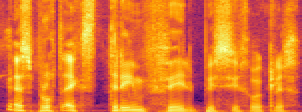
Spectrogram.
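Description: A young Swiss German man, a podcast co-host, telling a lively story in casual chat and laughing often. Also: lowish voice, measured pace, no room sound, studio quality.

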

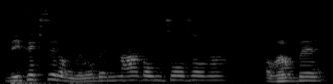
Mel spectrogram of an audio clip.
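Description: A man's voice: high-pitched, fast talker, low-quality recording. A man co-hosting a casual chat, enthusiastic, with frequent laughs and lots of "like". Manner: enthusiastic, laughs often, heavy filler "like". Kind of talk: casual chat about video games.

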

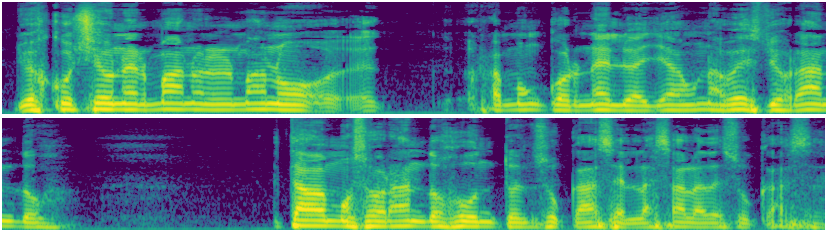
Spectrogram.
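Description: A male pastor preaching a sermon with passion, swinging between shouts and hushed, quiet talk. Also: a little high, fairly even intonation, brisk, no room sound.

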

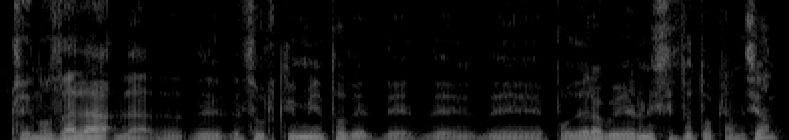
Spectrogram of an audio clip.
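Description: A man's voice: medium pitch, little pitch movement, moderate pace, a little mellow. A man with a Mexican Spanish accent, a guest in a casual interview, telling his testimony with many fillers and quoted dialogue. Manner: storytelling, quotes himself and others, many fillers. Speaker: interview guest, worship musician.

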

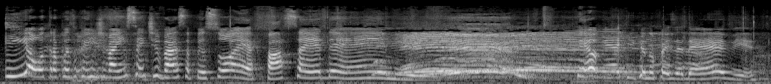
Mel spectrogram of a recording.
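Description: A woman pastor preaches to a live audience at a church leadership meeting. She is lively and playful and speaks straight to her listeners. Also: sits high, fast talker, hardly any pauses, a loud crowd.

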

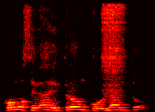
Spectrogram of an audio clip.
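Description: A man's voice: very high-pitched, steady tone, normal speed, dark tone. A man with a Peruvian accent co-hosting a casual talk show, giving opinions emphatically and repeating himself.

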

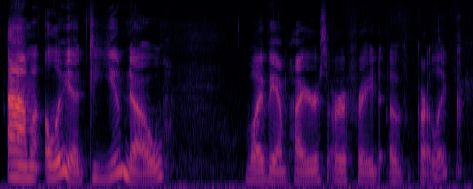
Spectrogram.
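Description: A young woman co-hosting a casual snacking podcast, giggly and animated, telling a legend. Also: fairly low pitch, a little slow. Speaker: podcast co-host. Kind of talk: casual chat and storytelling.

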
